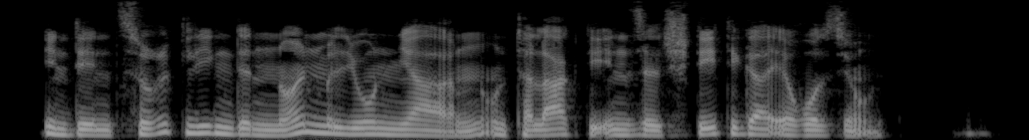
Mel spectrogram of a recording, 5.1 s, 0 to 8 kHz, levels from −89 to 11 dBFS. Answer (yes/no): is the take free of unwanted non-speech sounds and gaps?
yes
